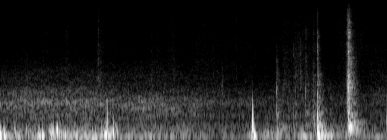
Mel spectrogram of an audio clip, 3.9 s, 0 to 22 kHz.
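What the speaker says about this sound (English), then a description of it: "As we can see, the door opens fine" The door of an XR2i hatchback undergoing bodywork restoration, its shell coated in etch primer, opens with a few sharp metallic clicks and clunks close by over a low background hum.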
